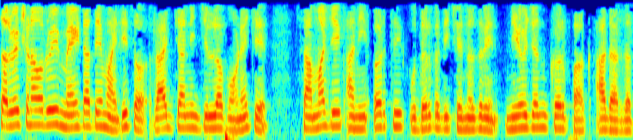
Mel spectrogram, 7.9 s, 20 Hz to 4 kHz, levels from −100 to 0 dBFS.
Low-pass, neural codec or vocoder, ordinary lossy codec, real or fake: 3.6 kHz; none; MP3, 24 kbps; real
